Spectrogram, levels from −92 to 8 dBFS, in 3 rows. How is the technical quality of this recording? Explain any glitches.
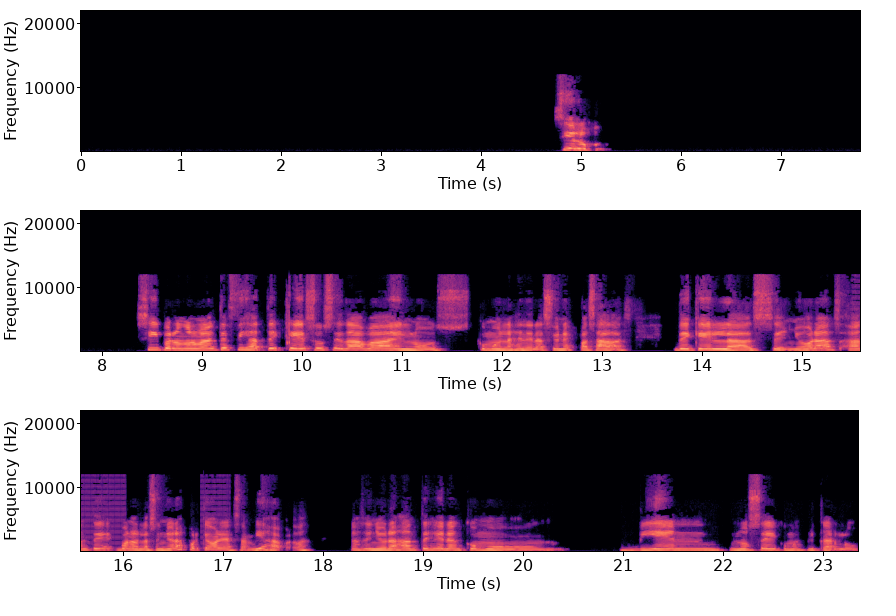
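One glitch stands out: GSM phone buzz from 15.49 to 17.07 s. A nearby 2G phone sending data transmits in bursts about 217 times a second, and the audio circuitry rectifies those radio pulses. The result is a hard, raspy 217 Hz buzz with many harmonics, unrelated to the speech, about 26 dB below it.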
